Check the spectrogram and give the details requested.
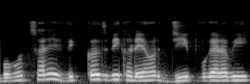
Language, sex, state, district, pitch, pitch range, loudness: Hindi, male, Punjab, Fazilka, 190 Hz, 180-220 Hz, -15 LUFS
